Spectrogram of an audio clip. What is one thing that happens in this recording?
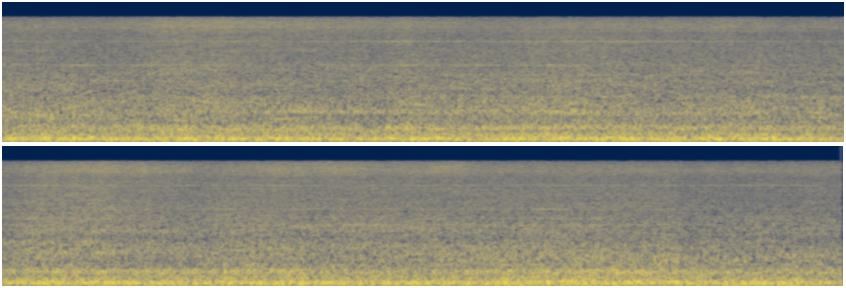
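An aircraft engine drones loudly and steadily nearby.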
